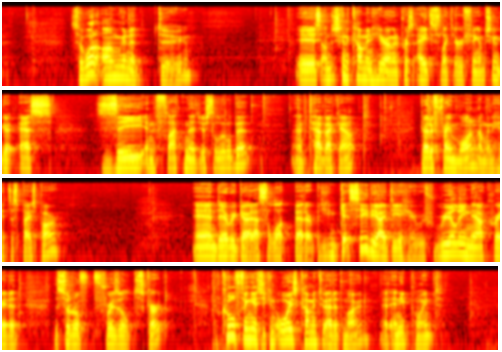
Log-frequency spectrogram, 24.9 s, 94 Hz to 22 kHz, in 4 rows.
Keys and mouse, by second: 3.8 KP_1, 5.1 x, 6.4 g, 10.2 Tab, 10.7 middle click, 11.5 shift+Left, 12.1 space, 17.0 space, 17.3-18.8 middle drag, 20.0-20.4 middle drag, 21.3 Tab, 21.6 middle drag, 22.1 alt+a, 22.9 alt+shift+click, 24.0 middle click.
